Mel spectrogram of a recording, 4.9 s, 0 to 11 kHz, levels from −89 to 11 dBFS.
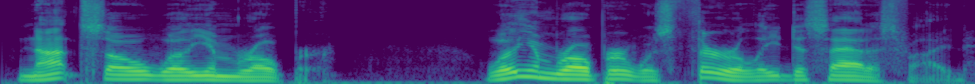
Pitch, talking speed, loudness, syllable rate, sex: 125 Hz, 110 wpm, -17 LUFS, 4.5 syllables/s, male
